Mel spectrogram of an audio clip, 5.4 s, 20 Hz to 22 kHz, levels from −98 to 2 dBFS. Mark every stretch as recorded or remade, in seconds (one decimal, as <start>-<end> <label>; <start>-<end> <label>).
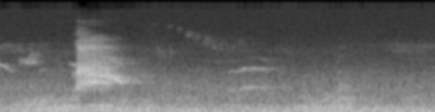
0.0-0.7 recorded; 0.7-1.5 remade; 1.5-3.5 recorded; 3.5-4.7 remade; 4.7-5.4 recorded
